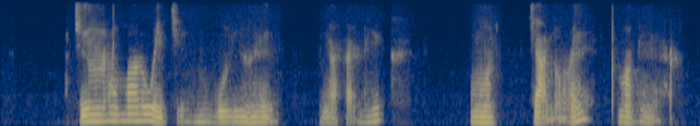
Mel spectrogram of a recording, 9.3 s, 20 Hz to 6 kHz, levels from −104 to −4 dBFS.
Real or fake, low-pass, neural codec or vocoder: fake; 5.4 kHz; autoencoder, 22.05 kHz, a latent of 192 numbers a frame, VITS, trained on one speaker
